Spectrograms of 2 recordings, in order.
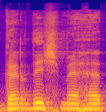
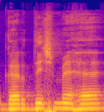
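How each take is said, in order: The two takes are said the same way.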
